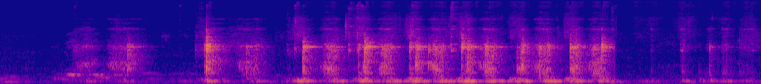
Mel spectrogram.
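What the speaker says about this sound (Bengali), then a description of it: "চালটা আমি বাটবো।" Rice ground into paste by hand on a grinding stone, a close rhythmic rubbing and gritty scraping that rises into a steady back-and-forth run of strokes, with faint voice in the background.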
